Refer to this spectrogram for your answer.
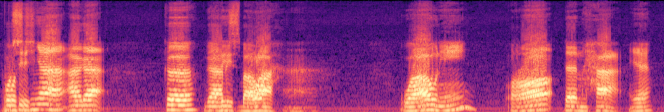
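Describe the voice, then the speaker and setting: Male schoolteacher, patient, addressing children, plain middle pitch, explanatory. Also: drawn-out words, long pauses, a bit bright, low-quality recording. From Indonesia. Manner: patient, explains step by step with frequent "ya". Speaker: Islamic studies teacher. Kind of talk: classroom lesson for children.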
